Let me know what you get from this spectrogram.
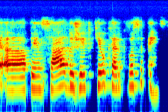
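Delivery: ordinary talk, nothing marked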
